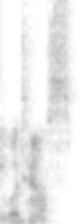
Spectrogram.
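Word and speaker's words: Wodehouse: Question eight, the author that created Bertie Worester was PG Woodhouse. It's not spelled Woodhouse, but that's how you pronounce it.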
